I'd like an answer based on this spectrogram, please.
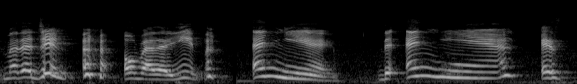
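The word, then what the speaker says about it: Medellín: the gene media but never made elaine madeline i'm going to madeleine there's no meddling it's medellin and yeah the engineer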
